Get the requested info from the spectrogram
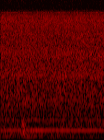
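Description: Near silence: a faint steady electrical hum from the recording chain.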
